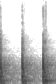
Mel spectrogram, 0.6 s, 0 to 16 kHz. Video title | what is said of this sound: Bauer Vapor APX2 Hockey Shoulder Pad Review | you can hear how it sounds like plastic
